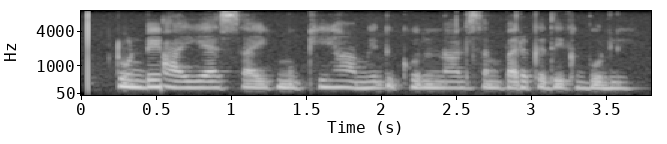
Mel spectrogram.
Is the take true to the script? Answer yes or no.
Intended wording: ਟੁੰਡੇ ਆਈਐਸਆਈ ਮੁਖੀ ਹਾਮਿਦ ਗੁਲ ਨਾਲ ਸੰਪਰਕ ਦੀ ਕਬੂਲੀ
yes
